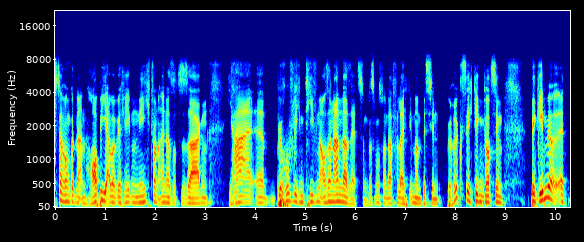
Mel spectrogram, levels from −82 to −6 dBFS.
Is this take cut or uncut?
uncut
